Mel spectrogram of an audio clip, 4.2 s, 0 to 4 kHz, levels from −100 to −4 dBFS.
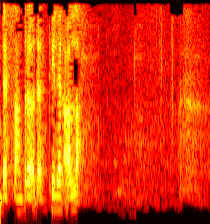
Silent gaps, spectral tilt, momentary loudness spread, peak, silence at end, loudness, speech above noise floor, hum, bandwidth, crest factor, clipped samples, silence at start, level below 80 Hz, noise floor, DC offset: none; -6 dB/octave; 24 LU; 0 dBFS; 0.2 s; -18 LUFS; 32 dB; none; 4 kHz; 22 dB; under 0.1%; 0 s; under -90 dBFS; -50 dBFS; under 0.1%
